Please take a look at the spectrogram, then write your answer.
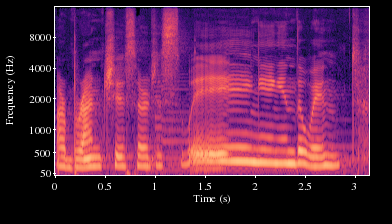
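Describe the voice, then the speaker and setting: Music plays behind a woman speaking at a very slow pace. Her pitch is fairly high and her tone calm and gentle. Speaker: yoga instructor. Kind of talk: guided yoga class instruction. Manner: calm, gentle.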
